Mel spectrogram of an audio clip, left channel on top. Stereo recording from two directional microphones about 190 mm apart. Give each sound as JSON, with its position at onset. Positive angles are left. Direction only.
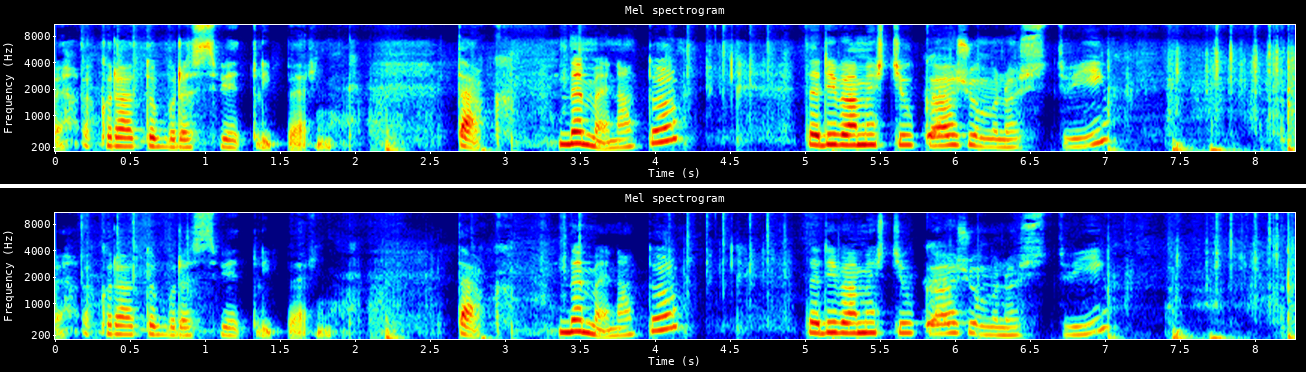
{"t": 0.2, "sound": "speech", "side_deg": 0}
